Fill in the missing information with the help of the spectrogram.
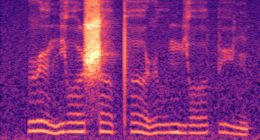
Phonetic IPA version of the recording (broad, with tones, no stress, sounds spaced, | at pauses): ɻ ɻ̩˥˩ n̪ j o˥ ʊ̯ ʂ ɤ˥˧ pʰ ɤ˥˩ ɻ u˥ m j o˥ ʊ̯ p y˥˩ n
